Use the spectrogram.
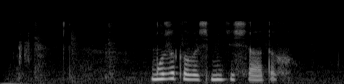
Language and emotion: Russian, neutral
